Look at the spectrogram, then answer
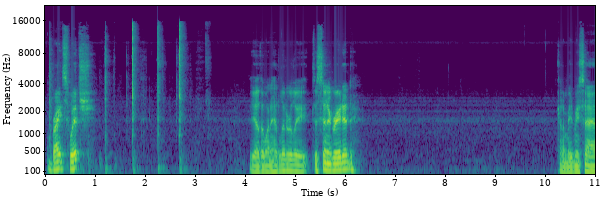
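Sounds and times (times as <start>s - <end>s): toggle switch clicks: 1.1s - 2.9s.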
